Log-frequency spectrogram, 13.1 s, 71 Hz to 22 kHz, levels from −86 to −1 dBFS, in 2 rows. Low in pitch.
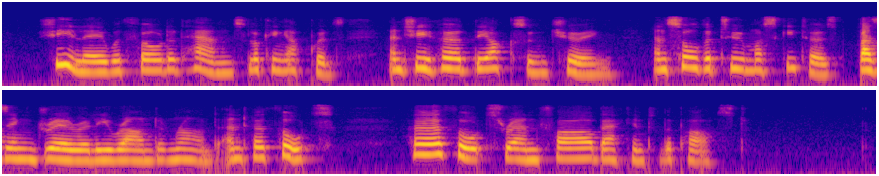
No: high, 210 Hz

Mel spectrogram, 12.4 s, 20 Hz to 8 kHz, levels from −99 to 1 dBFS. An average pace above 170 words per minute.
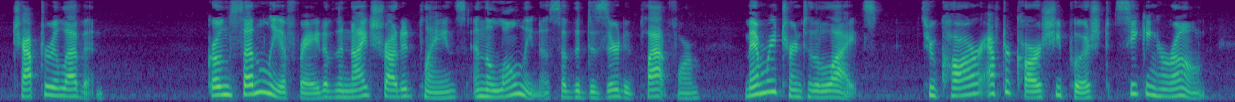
No: average, 150 wpm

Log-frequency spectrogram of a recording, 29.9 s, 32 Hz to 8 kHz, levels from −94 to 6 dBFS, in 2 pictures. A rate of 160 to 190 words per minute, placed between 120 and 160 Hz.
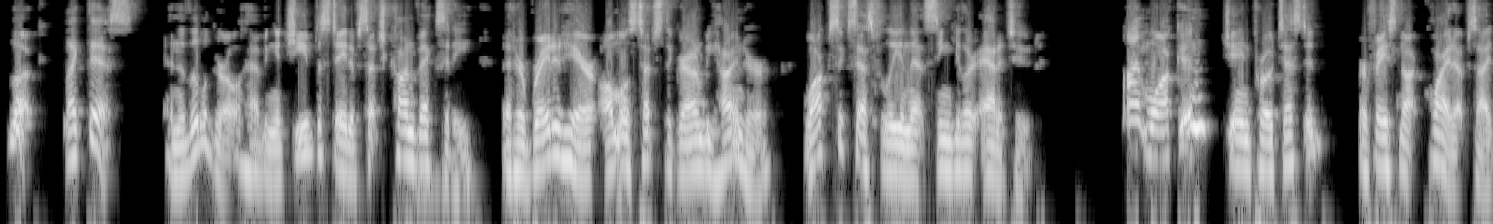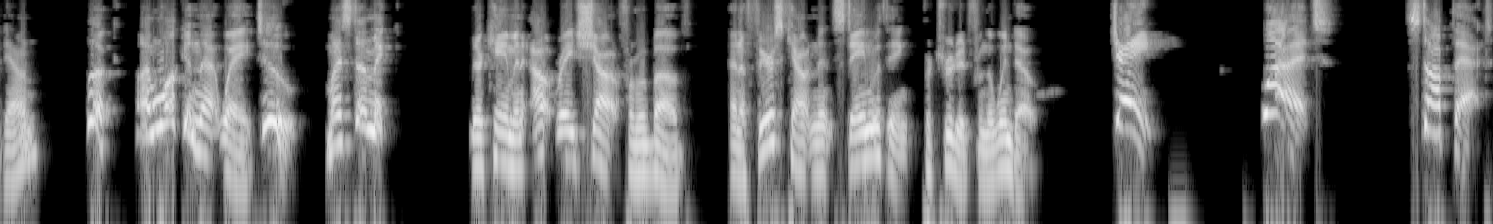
No: average, 145 wpm; medium, 140 Hz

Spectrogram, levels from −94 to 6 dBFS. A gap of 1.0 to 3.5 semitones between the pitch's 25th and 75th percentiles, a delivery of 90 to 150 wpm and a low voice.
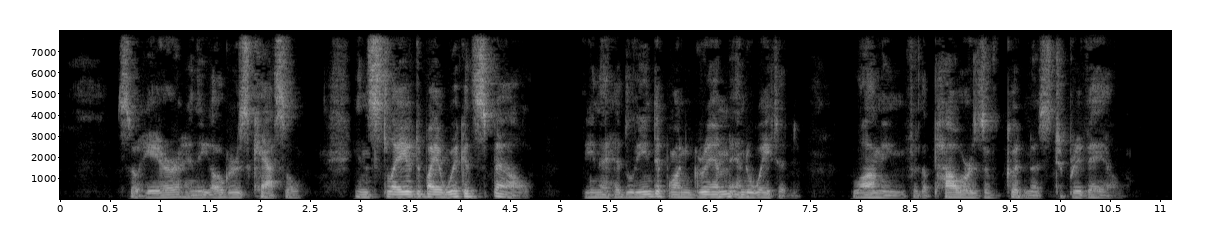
Yes: narrow, 2.4 semitones; average, 140 wpm; low, 110 Hz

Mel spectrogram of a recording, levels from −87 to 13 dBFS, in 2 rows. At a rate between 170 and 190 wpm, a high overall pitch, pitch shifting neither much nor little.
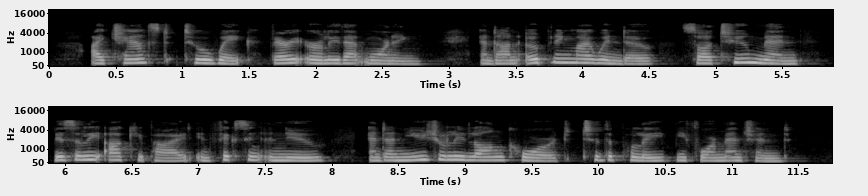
No: average, 160 wpm; high, 225 Hz; average, 3.1 semitones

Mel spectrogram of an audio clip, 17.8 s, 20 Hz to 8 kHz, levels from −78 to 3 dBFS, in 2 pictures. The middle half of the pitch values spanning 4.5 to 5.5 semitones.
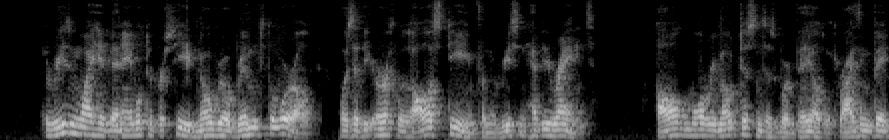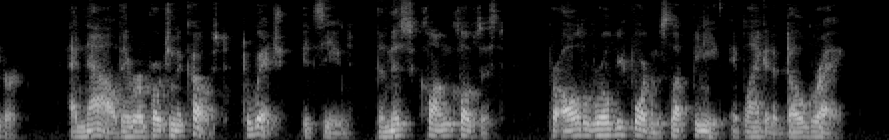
No: average, 3.6 semitones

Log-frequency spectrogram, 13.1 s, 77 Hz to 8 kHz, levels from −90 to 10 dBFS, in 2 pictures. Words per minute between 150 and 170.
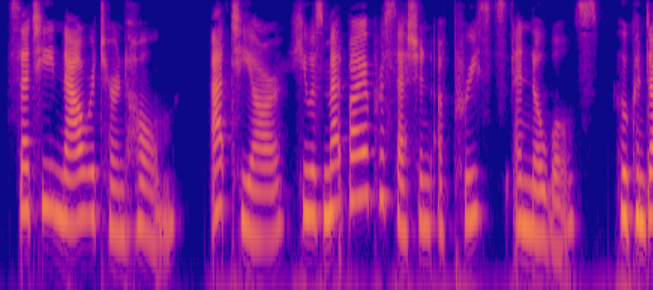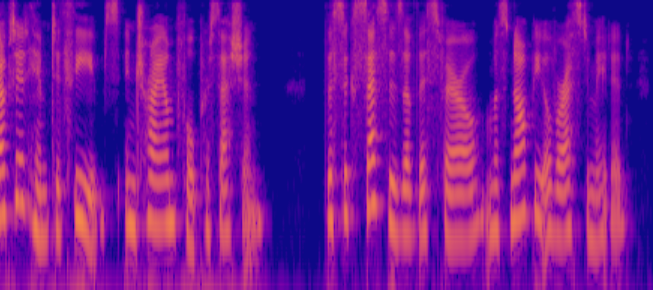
Yes: average, 160 wpm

